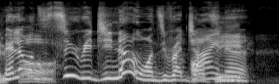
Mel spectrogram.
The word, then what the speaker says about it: Regina: Puis on s'est rendu à Regina. Oui. Il faut prononcer Vina comme vagina. Oui, comme Regina George.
